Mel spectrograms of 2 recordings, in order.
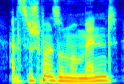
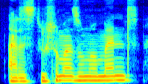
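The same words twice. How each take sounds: The two takes are said the same way.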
